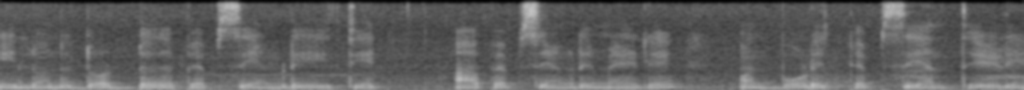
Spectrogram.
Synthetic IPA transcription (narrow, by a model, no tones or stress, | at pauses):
ilːond̪ud̪oɖːɐd̪ɐpepsiɐŋɡɽiejt̪i | aːpepsiɐŋɡɽime̞ːle | ond̪uboːɖetpepsiɐnt̪eːɭi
